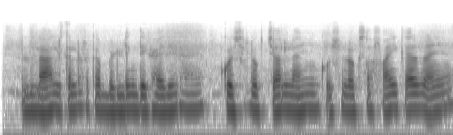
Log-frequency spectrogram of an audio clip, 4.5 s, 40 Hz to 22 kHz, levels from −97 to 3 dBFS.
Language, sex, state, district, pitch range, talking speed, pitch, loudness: Hindi, male, Bihar, Muzaffarpur, 130-140 Hz, 225 wpm, 135 Hz, -35 LUFS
